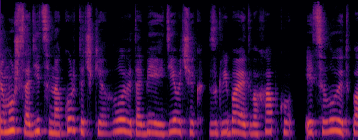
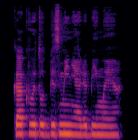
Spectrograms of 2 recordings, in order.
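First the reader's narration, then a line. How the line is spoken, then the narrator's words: Tender whisper. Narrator (Russian): Ласково шепчет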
